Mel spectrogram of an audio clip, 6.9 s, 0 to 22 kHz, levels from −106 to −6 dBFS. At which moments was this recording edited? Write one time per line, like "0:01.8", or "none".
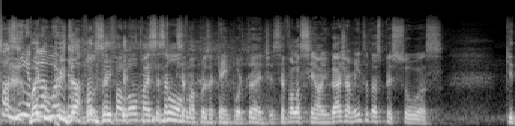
0:02.5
